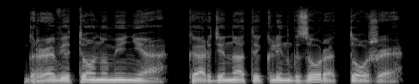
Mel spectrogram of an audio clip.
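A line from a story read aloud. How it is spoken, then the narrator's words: Booming drone. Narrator (Russian): прогудел Гундахар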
